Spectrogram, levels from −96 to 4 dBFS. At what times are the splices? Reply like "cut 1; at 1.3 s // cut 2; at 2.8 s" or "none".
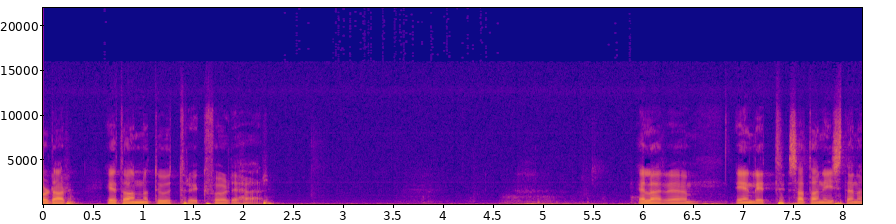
cut 1; at 5.9 s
